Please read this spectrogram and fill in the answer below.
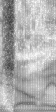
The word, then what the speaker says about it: Chalamet: I'll watch anything with Timothy Clement. – But Timothy Chalamet is amazing. – Is that how you say it? – Yeah, Timothy Chalamet.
